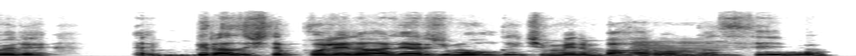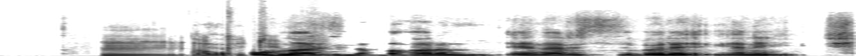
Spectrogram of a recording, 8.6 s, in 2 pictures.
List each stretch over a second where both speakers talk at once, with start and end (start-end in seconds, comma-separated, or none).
none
